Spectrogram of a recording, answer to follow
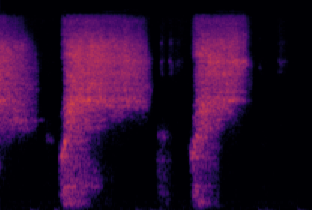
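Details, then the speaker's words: Person vocally imitating a heart murmur as heard by stethoscope, breathy whooshing bursts unlike the normal lub-dub, in a talk on aortic stenosis, where the valve narrows from quarter-sized to dime-sized: aortic stenosis murmur, vocal imitation. "if you listen to the heart of someone who has a murmur with a stethoscope it sounds like a whooshing sound and you it actually sounds different from the love dub that we usually hear and it goes"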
